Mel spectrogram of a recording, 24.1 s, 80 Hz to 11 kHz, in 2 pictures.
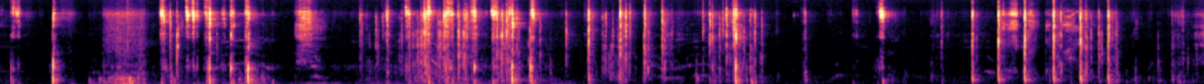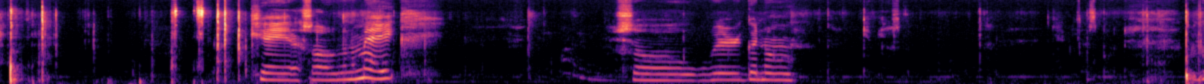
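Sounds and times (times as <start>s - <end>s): plastic crinkling: 1.0s - 7.8s, 10.0s - 14.6s.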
